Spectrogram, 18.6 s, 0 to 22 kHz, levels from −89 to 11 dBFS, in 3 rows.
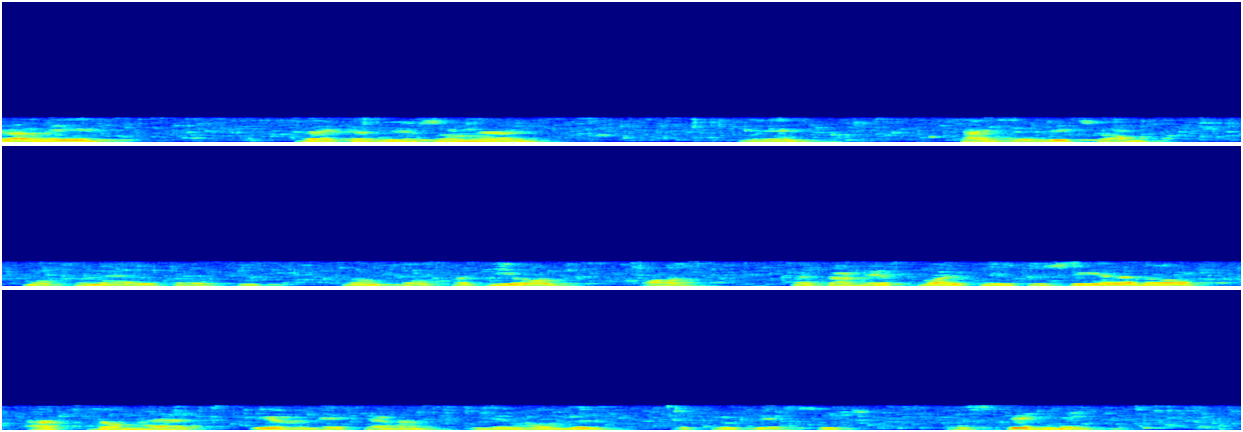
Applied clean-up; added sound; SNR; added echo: classical method WPE with log-MMSE.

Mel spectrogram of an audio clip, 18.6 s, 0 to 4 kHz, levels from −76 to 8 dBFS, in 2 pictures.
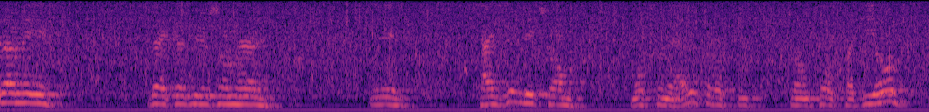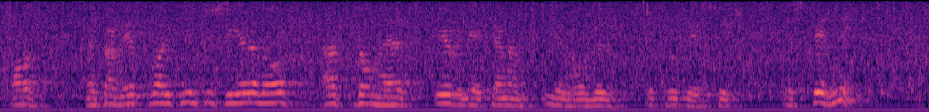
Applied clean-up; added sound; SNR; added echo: none; Stream; 7 dB; reverberation time 0.7 s.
